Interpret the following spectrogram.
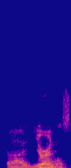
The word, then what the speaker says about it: Uranus: in other words um uranus and we pronounce it that way to cut down on jokes uranus is in a uh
